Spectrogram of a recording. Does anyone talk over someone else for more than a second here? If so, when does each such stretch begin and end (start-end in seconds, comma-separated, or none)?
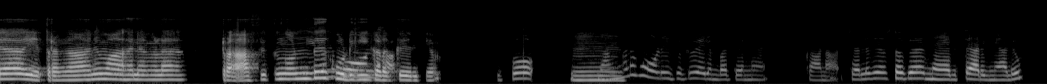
none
